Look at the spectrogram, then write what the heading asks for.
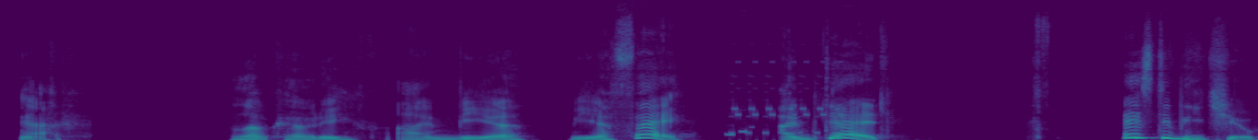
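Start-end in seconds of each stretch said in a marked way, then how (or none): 1.1-6.3 slow, drawn-out voice with big swooping pitch swings. Voicing a game character again after a misread line: voicing Mia Fey. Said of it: "let me try that again".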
